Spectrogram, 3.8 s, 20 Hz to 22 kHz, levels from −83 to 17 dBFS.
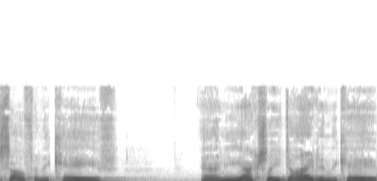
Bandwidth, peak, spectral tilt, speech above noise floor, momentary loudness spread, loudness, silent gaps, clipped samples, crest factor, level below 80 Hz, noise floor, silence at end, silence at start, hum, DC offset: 11.5 kHz; -10 dBFS; -7 dB/octave; 35 dB; 7 LU; -24 LUFS; none; under 0.1%; 14 dB; -60 dBFS; -58 dBFS; 0 s; 0 s; none; under 0.1%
